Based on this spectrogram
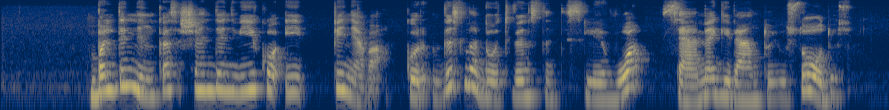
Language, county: Lithuanian, Marijampolė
